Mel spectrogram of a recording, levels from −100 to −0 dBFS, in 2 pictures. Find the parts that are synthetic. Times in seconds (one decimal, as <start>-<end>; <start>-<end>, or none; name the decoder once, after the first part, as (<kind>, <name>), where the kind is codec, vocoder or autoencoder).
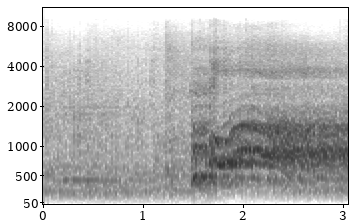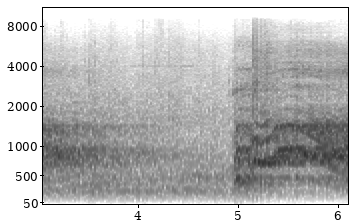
none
